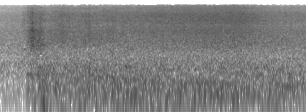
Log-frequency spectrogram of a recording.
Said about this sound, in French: Ah, elle est belle, elle est généreuse, cette mer, cet Atlantique, là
